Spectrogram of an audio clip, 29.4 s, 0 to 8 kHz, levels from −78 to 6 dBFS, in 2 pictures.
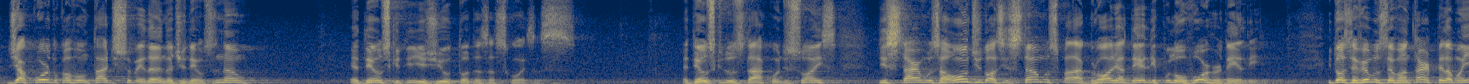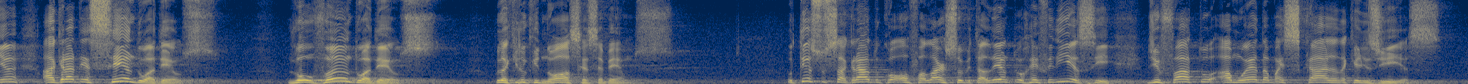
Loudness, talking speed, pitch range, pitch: -17 LUFS, 140 wpm, 135-200 Hz, 170 Hz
